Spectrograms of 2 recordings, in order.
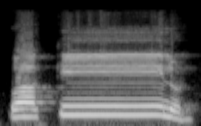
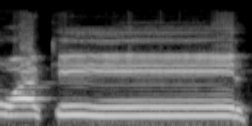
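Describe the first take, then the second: First: The word keeps its full final ending. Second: The ending drops and the vowel is stretched. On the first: The reading continues without stopping. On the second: The reader stops at this word.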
